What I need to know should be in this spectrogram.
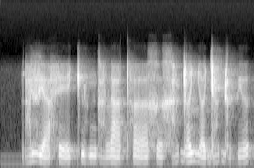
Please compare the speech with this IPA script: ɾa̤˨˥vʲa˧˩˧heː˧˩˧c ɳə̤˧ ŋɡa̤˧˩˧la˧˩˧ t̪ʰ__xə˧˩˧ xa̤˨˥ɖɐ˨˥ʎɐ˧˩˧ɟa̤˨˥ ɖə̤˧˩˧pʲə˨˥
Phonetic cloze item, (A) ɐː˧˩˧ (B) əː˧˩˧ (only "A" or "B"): A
